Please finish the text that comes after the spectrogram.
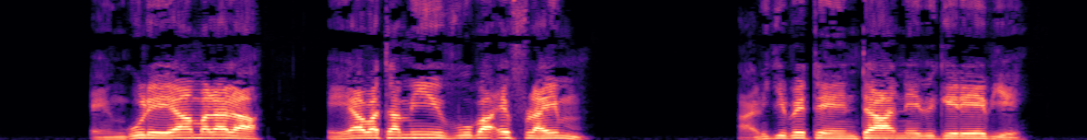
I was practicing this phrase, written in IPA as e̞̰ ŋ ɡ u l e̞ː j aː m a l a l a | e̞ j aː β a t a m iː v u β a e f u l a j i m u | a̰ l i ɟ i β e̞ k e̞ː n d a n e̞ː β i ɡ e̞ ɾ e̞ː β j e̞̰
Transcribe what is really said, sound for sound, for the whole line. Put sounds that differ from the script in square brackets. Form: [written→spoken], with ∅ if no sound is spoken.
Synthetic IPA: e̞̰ ŋ ɡ u l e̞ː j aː m a l a l a | e̞ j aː β a t a m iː v u β a e f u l a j i m u | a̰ l i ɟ i β e̞ [k→t] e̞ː n [d→t] a n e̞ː β i ɡ e̞ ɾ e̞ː β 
